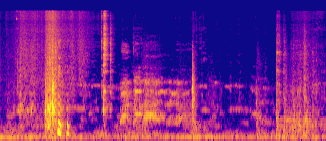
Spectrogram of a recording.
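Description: A rooster crowing, with a louder brief noise about a second in.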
